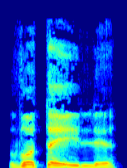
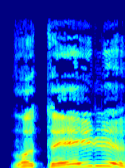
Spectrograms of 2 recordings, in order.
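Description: First: Said in the usual way. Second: Startled slow exclamation, louder; вскрик удивления. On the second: A narrator's reading. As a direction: blurt it out in shock. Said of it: "воскликнул Вильфор". (удивлённое восклицание)

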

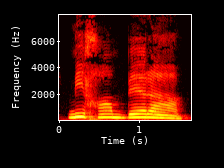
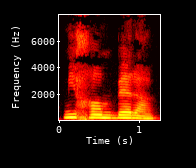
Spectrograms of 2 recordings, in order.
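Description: First: Louder, higher, stretched-out demand; insistent demand. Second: Louder, drawn-out insistence; slow, firm demand to go; insistent. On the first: Son wears his mother down, loudly insistent. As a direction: draw it out slowly, raised and stubborn. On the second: Son pleads with mother to let him go, insistent. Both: Acted.

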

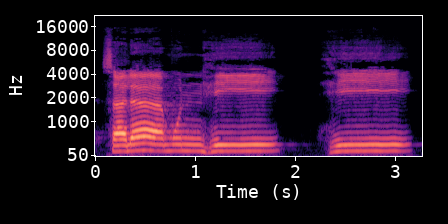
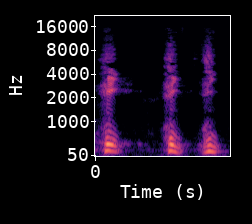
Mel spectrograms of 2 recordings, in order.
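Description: First: هي held long, two beats. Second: هي clipped, no long vowel; short ya, wrong. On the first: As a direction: stretch the ya of هي over two counts. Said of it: "بل". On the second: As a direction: cut هي short at the pause, the wrong way. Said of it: "خطأ". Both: Shown as a demonstration.

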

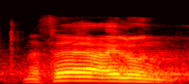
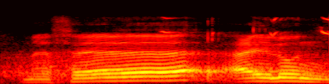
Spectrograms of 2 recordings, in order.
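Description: First: Said in the usual way. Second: Slow meter foot. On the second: Shown as a demonstration. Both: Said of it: "بحذف الخامس الساكن".

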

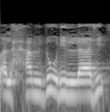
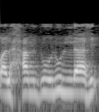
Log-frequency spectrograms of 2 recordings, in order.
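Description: First: Said in the usual way. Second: لله said lullahi, the lam taking u after الحمد; slow, say لله as lul-lahi; lam with damma. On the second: Shown as a demonstration. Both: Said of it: "بضم اللام".

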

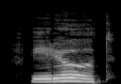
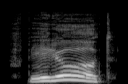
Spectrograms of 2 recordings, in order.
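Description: First: Low, loud barked order; impatient command. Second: Loud, forceful order; louder command. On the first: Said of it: "нетерпеливо потребовал Хараун". (нетерпеливый громкий приказ) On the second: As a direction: yank him forward with your voice. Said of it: "натягивая невидимые поводья". (громкий властный приказ) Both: Acted.

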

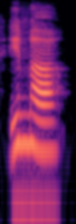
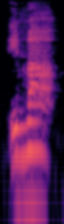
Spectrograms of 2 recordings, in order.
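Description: First: Crying out her name louder; a desperate call, rising up. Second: Calling her name gently, almost under the breath; called softly. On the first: Charles crying out to dead Emma, pleading. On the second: Charles calling softly to his dead wife, hushed. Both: A narrator's reading. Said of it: "il cria tout bas".

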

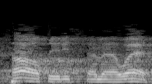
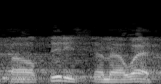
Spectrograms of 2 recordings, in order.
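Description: First: Said in the usual way. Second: فاطر السماوات with too much stress on the ط; فاطر السماوات, accent shifted onto طِ; overstressed ta. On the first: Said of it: "والصواب فاطر السماوات". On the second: Shown as a demonstration. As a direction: punch the طِ in فاطر. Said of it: "زيادة نبرة الطاء".

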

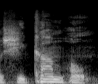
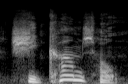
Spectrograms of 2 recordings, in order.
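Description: First: "come" with the final s left off; bare "come", no s at the end; come without the s. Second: "comes" slowly said with its final s sounded. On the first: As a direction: show the mistake, "come" ending on m. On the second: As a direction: model "comes", keeping the s on the end. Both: Shown as a demonstration. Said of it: "不要说".

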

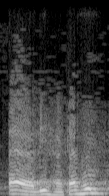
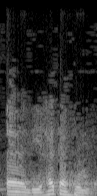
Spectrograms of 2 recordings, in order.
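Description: First: "آلهتهم" slow and rising, push on ta; correct آلهتهم. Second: "آلهتهم" falling away, ta weak; mispronounced آلهتهم. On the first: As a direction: lift the ta of آلهتهم before hum. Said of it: "قل". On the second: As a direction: say آلهتهم with no push on the ta. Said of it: "ولا تقل". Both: Shown as a demonstration.

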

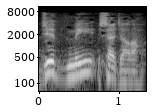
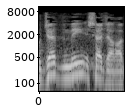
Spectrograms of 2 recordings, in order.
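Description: First: جذم with a short i after the jim, "jidhmi"; kasra on jim. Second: جذم with a short a after the jim, "jadhmi"; fatha on jim. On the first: Teacher showing students the first reading of جذم, with kasra: "jidhmi". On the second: Teacher giving students the alternative reading of جذم, with fatha: "jadhmi". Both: Shown as a demonstration. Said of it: "بالفتح والكسر للجيم".

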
